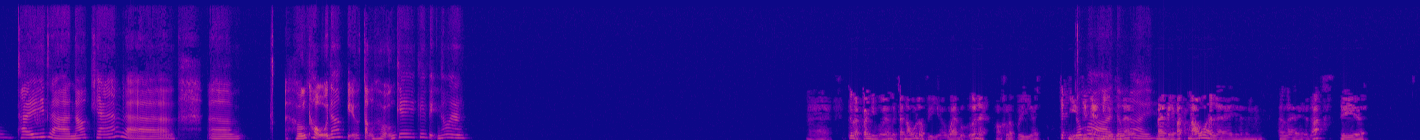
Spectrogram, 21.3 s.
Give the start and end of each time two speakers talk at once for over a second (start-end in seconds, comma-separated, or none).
16.1-17.4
